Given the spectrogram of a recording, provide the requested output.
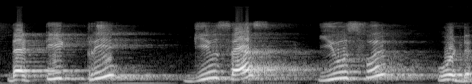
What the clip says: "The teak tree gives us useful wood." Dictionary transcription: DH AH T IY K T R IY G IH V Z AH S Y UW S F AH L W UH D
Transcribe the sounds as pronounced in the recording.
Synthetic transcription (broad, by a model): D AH T IY K T R IY G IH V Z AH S Y UW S F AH L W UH D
